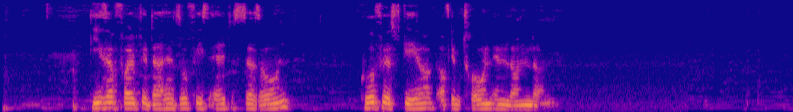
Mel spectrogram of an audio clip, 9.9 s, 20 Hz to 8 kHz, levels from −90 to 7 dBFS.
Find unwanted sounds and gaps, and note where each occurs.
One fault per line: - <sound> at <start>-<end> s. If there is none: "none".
none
